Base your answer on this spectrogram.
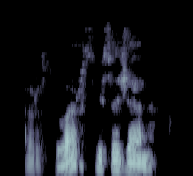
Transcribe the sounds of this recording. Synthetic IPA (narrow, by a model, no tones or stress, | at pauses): ɐrsuɐrsʋʲɪsɐʒʲæːnɐ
